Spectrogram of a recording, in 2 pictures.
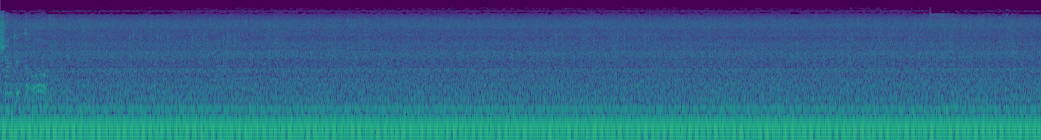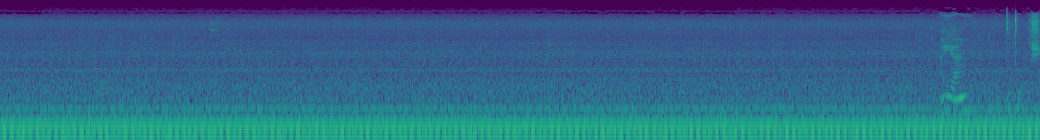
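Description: A steady, unchanging low hum with a buzz of evenly spaced overtones over a faint hiss, like electrical or machine noise in the room or the recording.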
